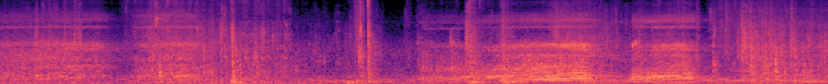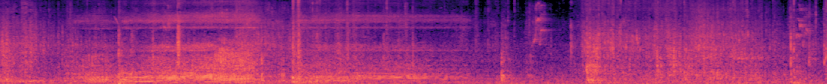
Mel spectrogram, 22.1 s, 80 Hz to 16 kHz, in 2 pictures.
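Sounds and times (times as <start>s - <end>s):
motor engine revving: 0.0s - 3.5s, 5.5s - 19.2s.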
